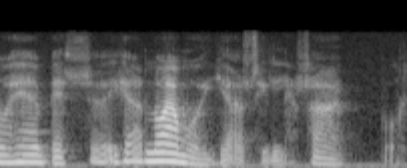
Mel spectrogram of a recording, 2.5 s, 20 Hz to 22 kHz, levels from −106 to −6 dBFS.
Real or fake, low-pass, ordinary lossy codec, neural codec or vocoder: real; 9.9 kHz; none; none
